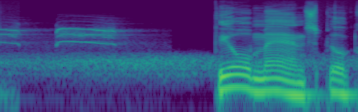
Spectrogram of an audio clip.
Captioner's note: bird cawing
